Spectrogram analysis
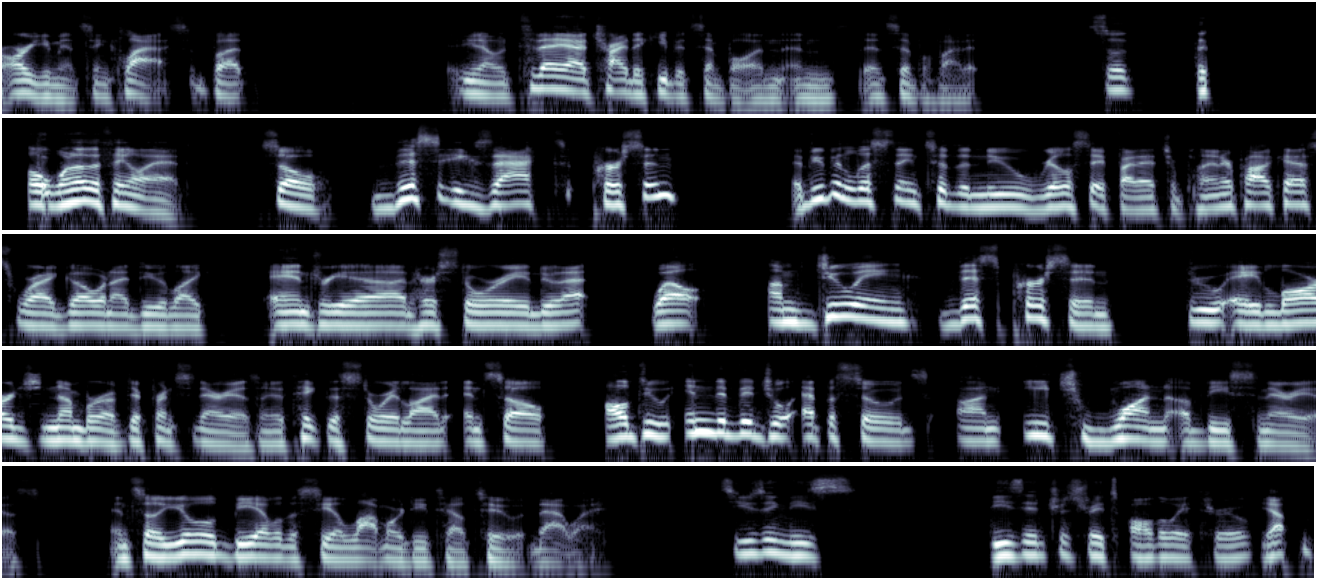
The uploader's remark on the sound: This was a live class recorded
